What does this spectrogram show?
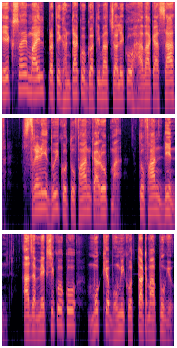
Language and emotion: Nepali, neutral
